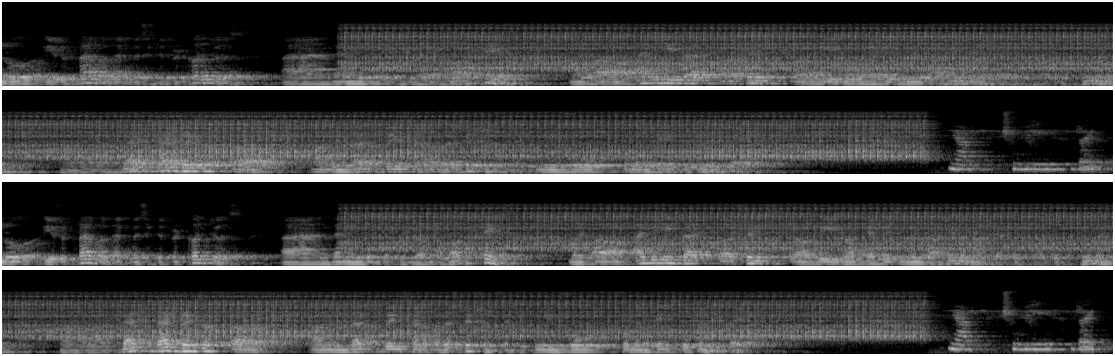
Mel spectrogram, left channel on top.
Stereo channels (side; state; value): both; normal; correlation 0.42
